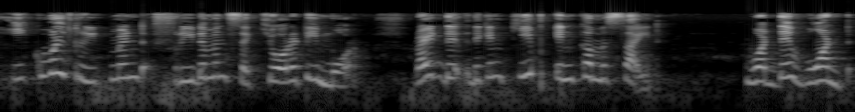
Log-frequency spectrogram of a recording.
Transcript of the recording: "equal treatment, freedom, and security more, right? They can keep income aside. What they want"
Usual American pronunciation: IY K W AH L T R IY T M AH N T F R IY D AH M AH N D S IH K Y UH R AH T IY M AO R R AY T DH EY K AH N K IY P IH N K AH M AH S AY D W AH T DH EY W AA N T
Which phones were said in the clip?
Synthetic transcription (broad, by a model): IY K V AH L T R IY T M AH N T F R IY D AH M AH N D S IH K Y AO R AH T IY M AO R R AY T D EY K AH N K IY P IH N K AH M AH S AY D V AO T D EY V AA N T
